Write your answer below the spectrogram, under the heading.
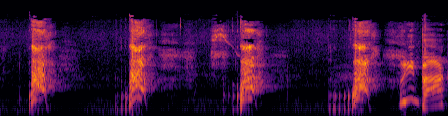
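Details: Excited six-year-old female dog barking at play, four loud barks spaced about a second apart, then a person talking briefly at the end.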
